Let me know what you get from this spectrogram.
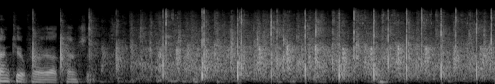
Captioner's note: applause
